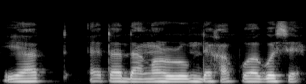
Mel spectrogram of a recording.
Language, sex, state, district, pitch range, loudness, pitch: Assamese, male, Assam, Sonitpur, 130-140 Hz, -16 LUFS, 135 Hz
